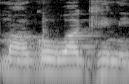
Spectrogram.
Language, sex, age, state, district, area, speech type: Marathi, male, 45-60, Maharashtra, Buldhana, urban, read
